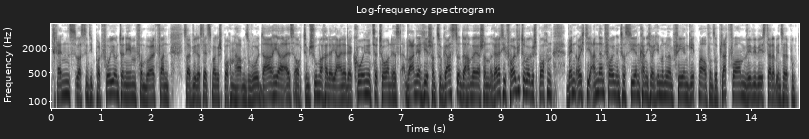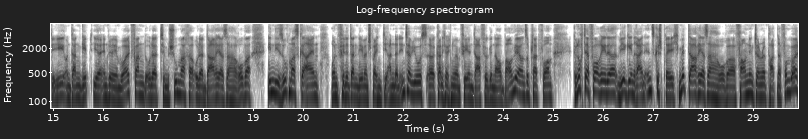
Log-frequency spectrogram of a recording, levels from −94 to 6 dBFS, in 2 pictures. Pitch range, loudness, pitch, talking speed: 120-145 Hz, -12 LUFS, 130 Hz, 230 wpm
